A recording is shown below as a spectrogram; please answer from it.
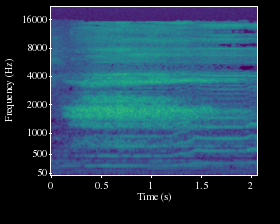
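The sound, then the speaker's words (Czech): A slow breath is drawn in through the mouth during a guided breathing exercise, a faint, soft, steady airy rush that lasts about two seconds. “A začínáš si pomalu dýchat. Nádech ideálně ústy.”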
